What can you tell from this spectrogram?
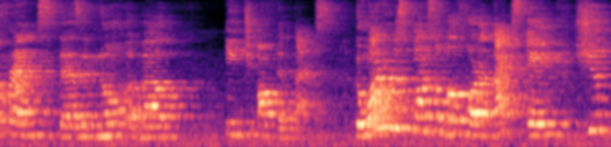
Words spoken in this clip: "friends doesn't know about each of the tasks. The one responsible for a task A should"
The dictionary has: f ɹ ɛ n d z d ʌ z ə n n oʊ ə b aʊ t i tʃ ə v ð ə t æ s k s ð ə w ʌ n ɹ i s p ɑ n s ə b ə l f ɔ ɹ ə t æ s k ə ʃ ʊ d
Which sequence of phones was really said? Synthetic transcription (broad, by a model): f ɹ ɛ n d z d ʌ z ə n n oʊ ə b aʊ t i tʃ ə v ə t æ k s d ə w ʌ n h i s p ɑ s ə b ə l f ɔ ɹ ə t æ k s ə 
